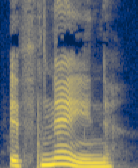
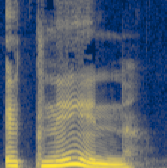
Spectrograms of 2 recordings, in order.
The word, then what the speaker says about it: اثنين: اثنين. – اثنين.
